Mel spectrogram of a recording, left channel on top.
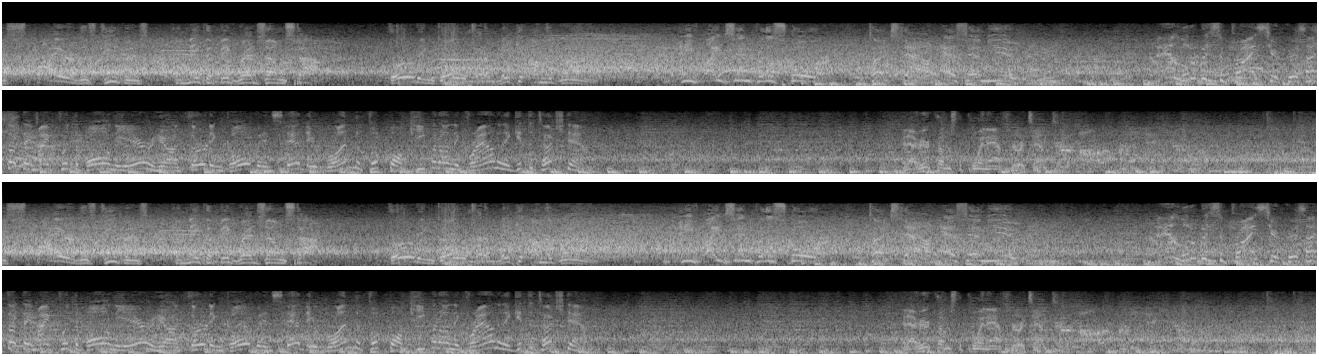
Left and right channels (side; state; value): both; normal; correlation 0.71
